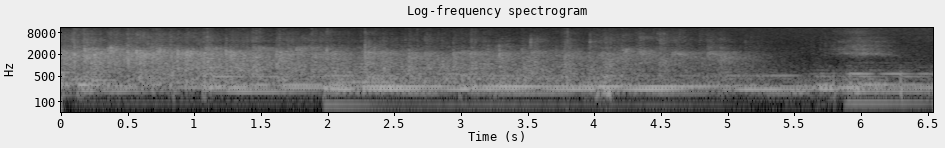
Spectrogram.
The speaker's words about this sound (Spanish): Amén. Dale un aplauso a la palabra del Señor.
